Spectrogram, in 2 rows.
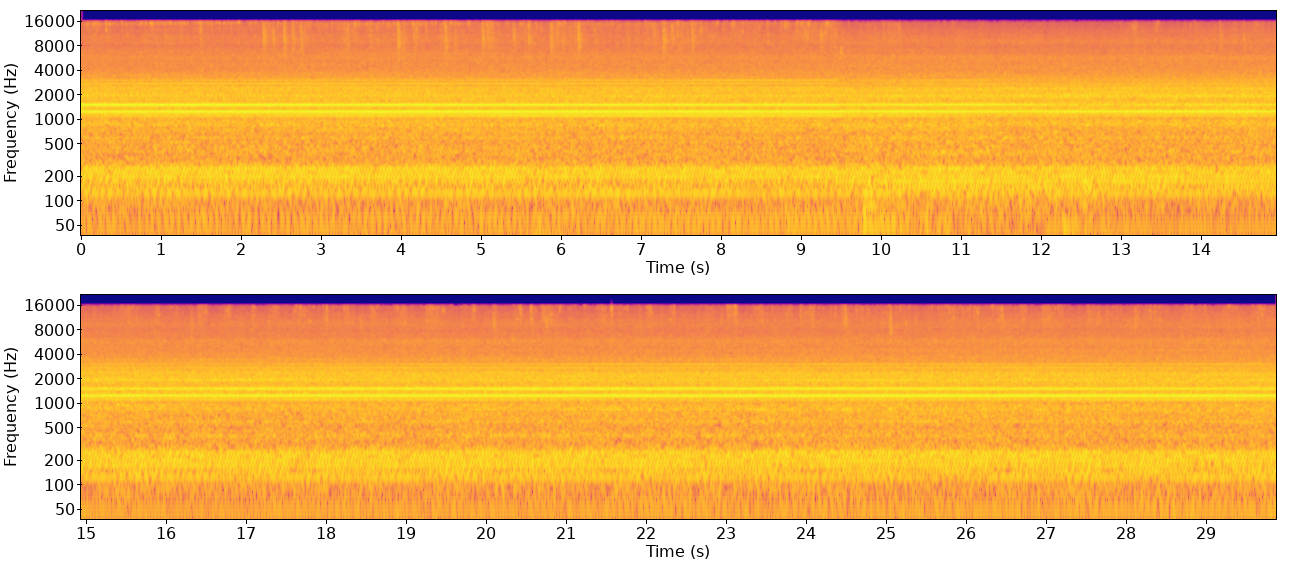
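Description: Gildemeister N.E.F. 480 CNC lathe turning a metal part under coolant, running with a steady whine of several high tones over a low hum. The whine shifts slightly about ten seconds in.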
